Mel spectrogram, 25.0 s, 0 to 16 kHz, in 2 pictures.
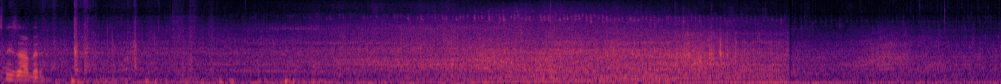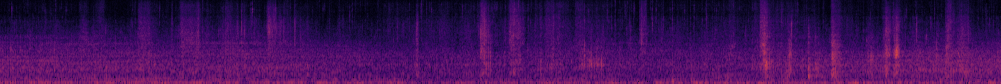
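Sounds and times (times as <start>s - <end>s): motor vehicle passing: 0.6s - 17.8s
low engine hum: 0.6s - 18.0s.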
